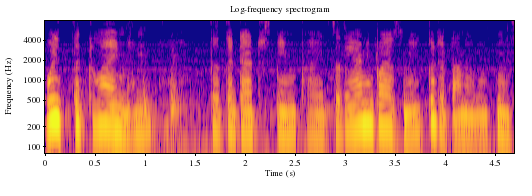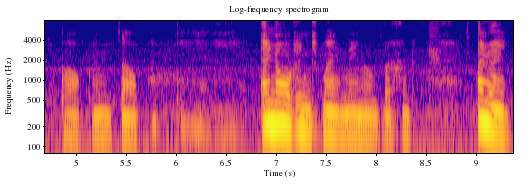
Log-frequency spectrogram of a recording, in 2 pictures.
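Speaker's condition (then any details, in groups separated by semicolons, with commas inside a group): MND; 33 years since onset, lungs checked; voice may be difficult to understand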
